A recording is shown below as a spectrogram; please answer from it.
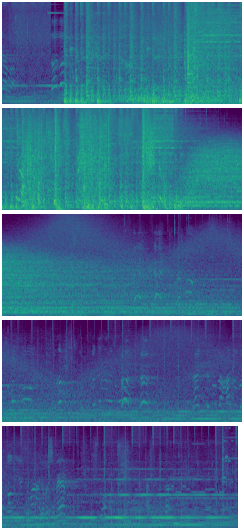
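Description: A sudden loud, dense clattering burst about a second in that lasts some seven seconds, then dies away into film score with rising and falling swells and low pulsing notes.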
